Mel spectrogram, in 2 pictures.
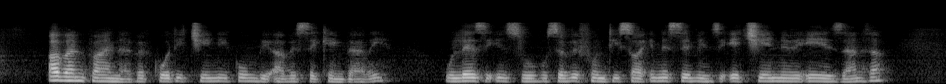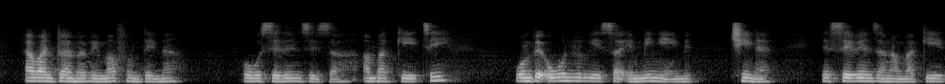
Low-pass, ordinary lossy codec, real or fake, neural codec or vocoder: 7.2 kHz; MP3, 32 kbps; fake; codec, 16 kHz, 0.2 kbps, FocalCodec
